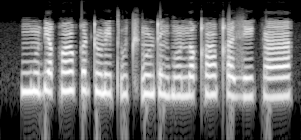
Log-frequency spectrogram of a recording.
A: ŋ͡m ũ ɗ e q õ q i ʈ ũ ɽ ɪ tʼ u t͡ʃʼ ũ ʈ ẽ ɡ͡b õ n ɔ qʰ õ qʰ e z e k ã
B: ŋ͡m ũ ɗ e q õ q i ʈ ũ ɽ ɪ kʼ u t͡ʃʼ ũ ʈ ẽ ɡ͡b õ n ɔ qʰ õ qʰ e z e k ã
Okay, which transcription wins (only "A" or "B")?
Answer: A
